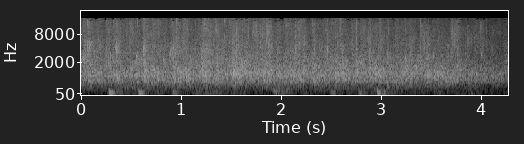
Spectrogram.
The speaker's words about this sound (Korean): 나오실 때 박수로 환영해 주시기 바랍니다.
